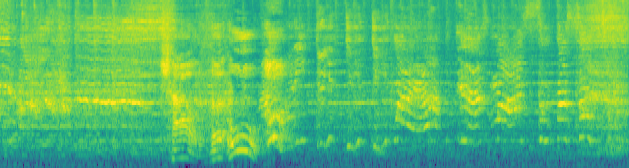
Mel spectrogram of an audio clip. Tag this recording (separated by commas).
Music, Speech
